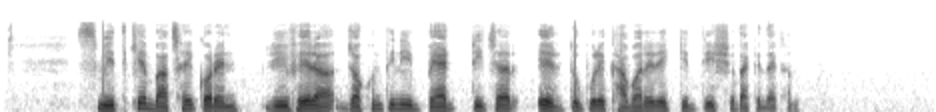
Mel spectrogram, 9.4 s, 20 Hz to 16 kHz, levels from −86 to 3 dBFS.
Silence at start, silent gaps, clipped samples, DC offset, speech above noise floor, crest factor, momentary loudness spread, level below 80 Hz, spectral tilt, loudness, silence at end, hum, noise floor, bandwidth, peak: 0.8 s; none; under 0.1%; under 0.1%; 52 dB; 18 dB; 10 LU; -56 dBFS; -8 dB/octave; -23 LUFS; 1.4 s; none; -74 dBFS; 7.4 kHz; -6 dBFS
